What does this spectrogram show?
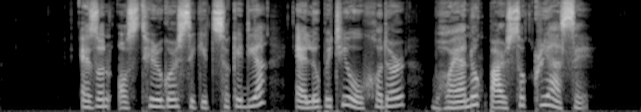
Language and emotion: Assamese, fearful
